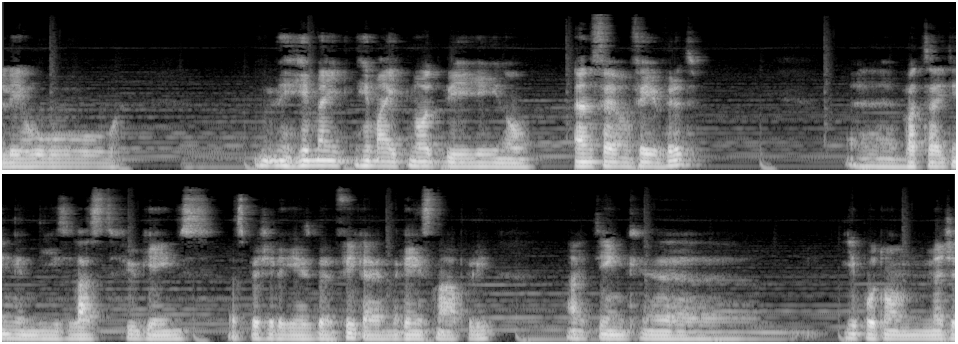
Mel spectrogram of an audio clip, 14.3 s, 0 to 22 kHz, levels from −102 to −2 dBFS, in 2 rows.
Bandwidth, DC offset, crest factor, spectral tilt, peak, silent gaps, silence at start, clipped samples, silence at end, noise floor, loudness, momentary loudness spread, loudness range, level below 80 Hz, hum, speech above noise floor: 13.5 kHz; under 0.1%; 20 dB; -7 dB/octave; 0 dBFS; none; 0 s; under 0.1%; 0 s; -51 dBFS; -20 LUFS; 15 LU; 4 LU; -38 dBFS; none; 31 dB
